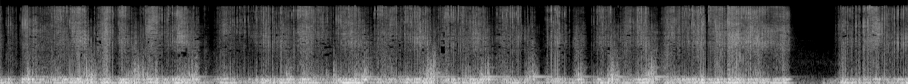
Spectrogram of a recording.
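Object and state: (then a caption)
Metal microphone grille scratched. Long acrylic nails scratch fast and hard across the sides and top of the hollow metal mesh grille on a black condenser microphone. The result is a dense, continuous rasp of scrapes and rustles over heavy low rumble, with faint steady tones in the low-mid range. The sound drops out briefly near the end before resuming.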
